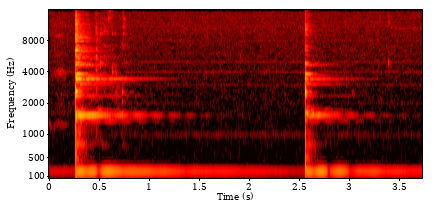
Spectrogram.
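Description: A gong is struck twice, each hit a sharp metallic crash that settles into a long, steady low hum with bright ringing overtones; the second strike lands about two seconds after the first.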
